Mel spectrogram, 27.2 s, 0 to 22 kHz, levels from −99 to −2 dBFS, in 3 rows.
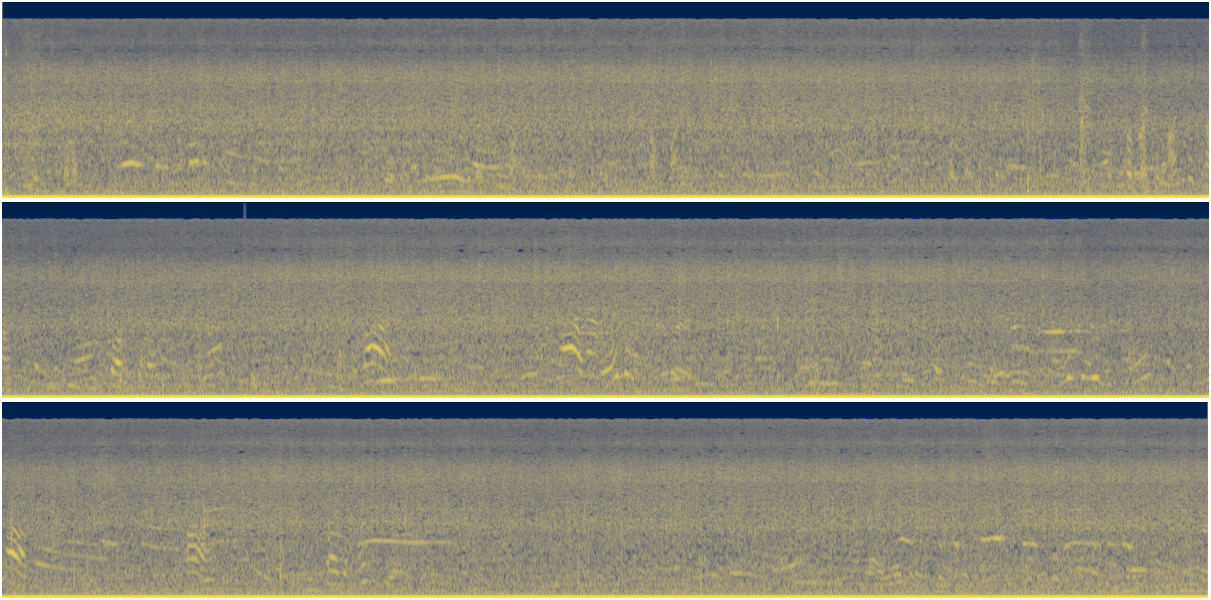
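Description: Hard clipping runs through the whole recording: the signal was driven about 4 dB past what a stage in the chain could pass, so the highest peaks were sliced off flat. Only a small fraction of samples, well under one percent, exceed the limit. The result is brief crackle on the loudest moments rather than constant fuzz. Each squared-off peak sprays harmonics high into the spectrum, which gives those moments their gritty edge.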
